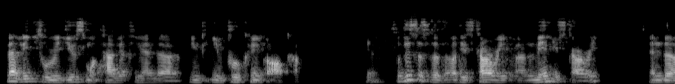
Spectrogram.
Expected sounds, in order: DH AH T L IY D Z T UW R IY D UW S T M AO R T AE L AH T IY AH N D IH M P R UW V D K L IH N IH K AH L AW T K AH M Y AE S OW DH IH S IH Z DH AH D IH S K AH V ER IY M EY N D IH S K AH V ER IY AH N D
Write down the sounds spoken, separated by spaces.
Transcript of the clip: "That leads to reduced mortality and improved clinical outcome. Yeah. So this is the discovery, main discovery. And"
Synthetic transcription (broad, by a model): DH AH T L IY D T UW R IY D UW S M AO T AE L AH T IY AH N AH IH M P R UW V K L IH IH AH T K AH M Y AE S OW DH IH S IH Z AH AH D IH S K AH V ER IY M EY N D IH S K AH V ER IY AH N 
